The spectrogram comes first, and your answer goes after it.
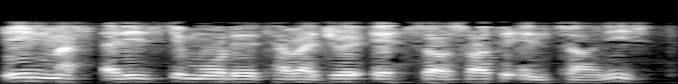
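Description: A man reading the part of a shrewd middle-aged male magistrate who questions in a measured, probing way. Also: medium pitch, fairly even intonation, husky, close to an everyday voice. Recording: tinny narrow-band audio.

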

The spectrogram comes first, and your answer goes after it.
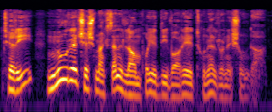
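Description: A man narrating a children's adventure story aloud in an expressive, animated way. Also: on the low side, slight background noise.

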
